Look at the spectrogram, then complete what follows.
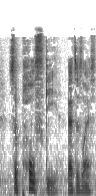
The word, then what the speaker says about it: Sapolsky: I can't pronounce his last name. It's Sapolsky.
